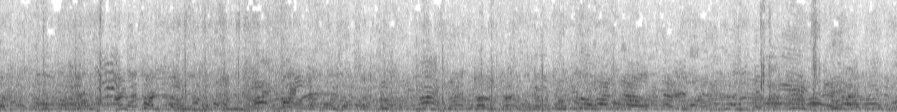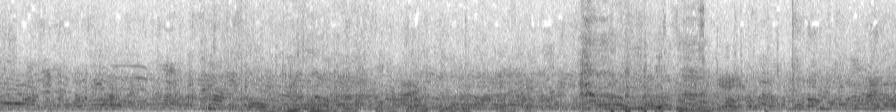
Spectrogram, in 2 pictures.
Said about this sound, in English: So, we've got the final clip here of the actual violence with the police here. And as you can see, they're holding off a very large crowd, and there's lots of police officers there. It's quite violent.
